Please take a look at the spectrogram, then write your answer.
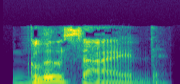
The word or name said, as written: gluside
